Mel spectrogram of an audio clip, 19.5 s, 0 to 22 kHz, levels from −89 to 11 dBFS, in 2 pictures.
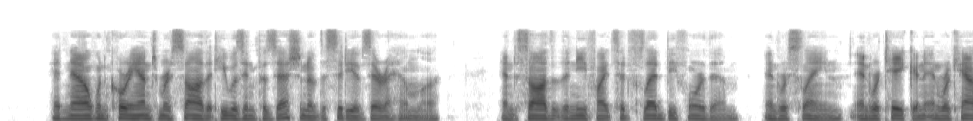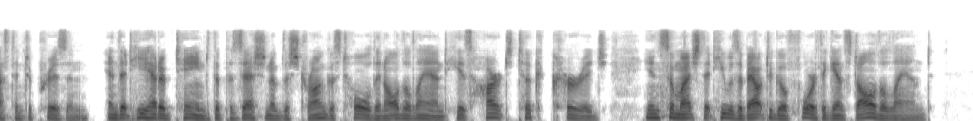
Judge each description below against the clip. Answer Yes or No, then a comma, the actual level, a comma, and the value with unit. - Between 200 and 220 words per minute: Yes, fast, 205 wpm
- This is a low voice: Yes, low, 100 Hz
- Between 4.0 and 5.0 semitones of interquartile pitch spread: No, average, 2.9 semitones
